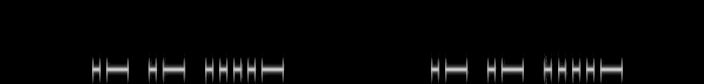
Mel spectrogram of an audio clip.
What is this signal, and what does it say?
Morse code, heard as a keyed tone, about 17 wpm, 700 Hz. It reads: AA4 AA4
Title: USA Call Sign Prefixes - Repeated 2x - 17wpm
